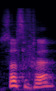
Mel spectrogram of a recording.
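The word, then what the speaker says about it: Sólstafir: Alors en vrai ça se prononce Sol Staffir et ça se prononce Bled Bled.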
